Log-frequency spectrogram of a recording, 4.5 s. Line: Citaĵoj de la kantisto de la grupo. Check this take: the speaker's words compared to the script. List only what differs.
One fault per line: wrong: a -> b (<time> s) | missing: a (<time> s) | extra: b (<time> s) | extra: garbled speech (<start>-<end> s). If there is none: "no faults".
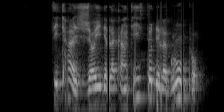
no faults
